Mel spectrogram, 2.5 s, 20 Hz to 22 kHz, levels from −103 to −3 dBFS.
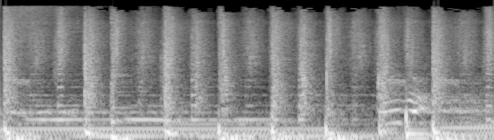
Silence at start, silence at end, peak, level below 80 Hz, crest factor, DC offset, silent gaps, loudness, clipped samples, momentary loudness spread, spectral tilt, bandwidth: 0 s; 0 s; 0 dBFS; -18 dBFS; 12 dB; under 0.1%; none; -14 LUFS; under 0.1%; 3 LU; -4.5 dB/octave; 19.5 kHz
